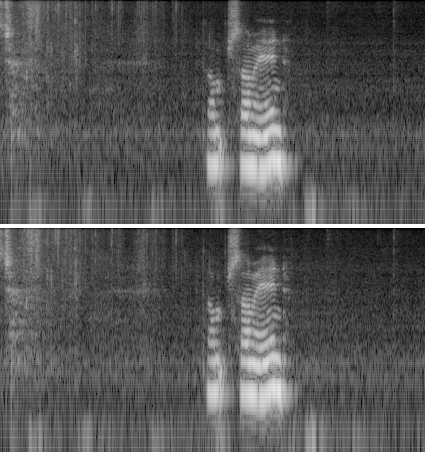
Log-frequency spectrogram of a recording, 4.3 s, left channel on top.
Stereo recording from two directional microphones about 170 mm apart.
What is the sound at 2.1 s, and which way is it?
Speech, 15° right (ahead or behind).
